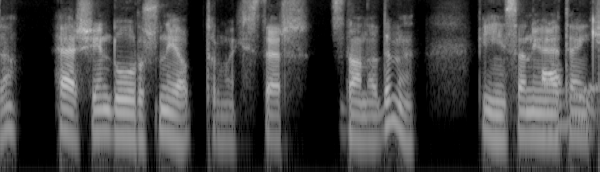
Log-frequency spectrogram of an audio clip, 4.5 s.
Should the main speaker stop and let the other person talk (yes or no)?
no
